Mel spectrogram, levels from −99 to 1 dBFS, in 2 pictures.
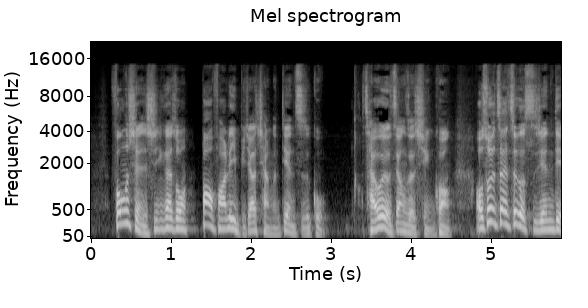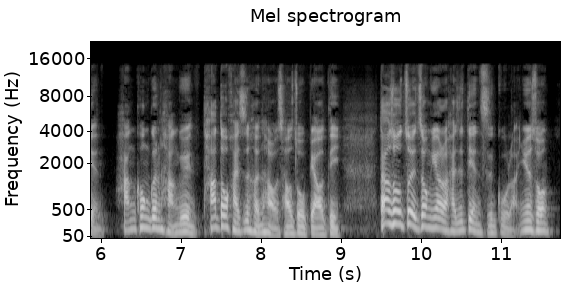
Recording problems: none

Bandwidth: 14.5 kHz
